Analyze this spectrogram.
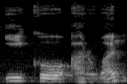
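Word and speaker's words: EcoRI: there are two okay the first one is eco r1 that's how we pronounce it and the other one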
